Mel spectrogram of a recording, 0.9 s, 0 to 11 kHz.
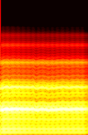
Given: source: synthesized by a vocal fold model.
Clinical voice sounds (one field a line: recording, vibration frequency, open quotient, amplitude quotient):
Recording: sustained vowel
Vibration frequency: 80 Hz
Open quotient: 0.4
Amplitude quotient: 1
